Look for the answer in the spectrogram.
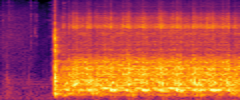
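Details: Long-stored Austin Allegro barn find, cranked while petrol was seen leaking underneath onto an oil patch. The starter spins the engine evenly for a couple of seconds but it never fires: cranks, won't start.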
